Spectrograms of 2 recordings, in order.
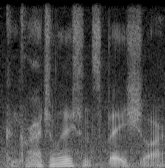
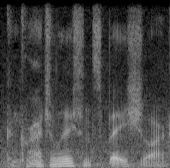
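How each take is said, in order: First: It is said in a put-on sexy voice. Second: It is said in a put-on sexy voice.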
